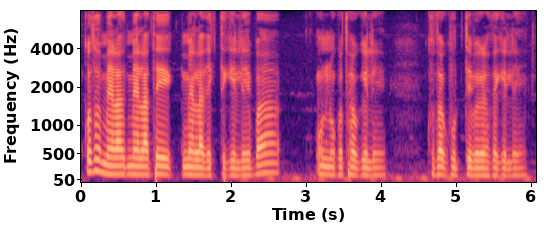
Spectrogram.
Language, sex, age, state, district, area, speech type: Bengali, male, 18-30, West Bengal, Cooch Behar, urban, spontaneous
